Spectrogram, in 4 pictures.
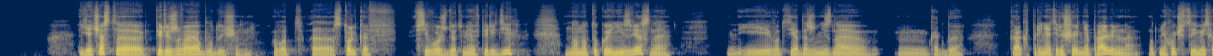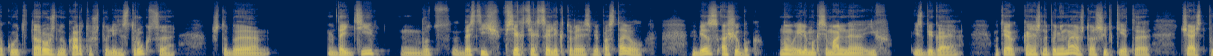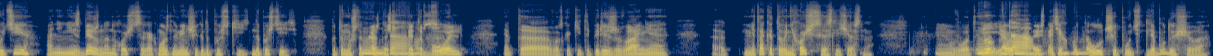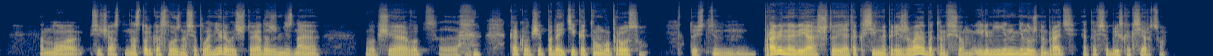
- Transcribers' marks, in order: tapping; chuckle
- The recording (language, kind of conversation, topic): Russian, advice, Как перестать постоянно тревожиться о будущем и испытывать тревогу при принятии решений?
